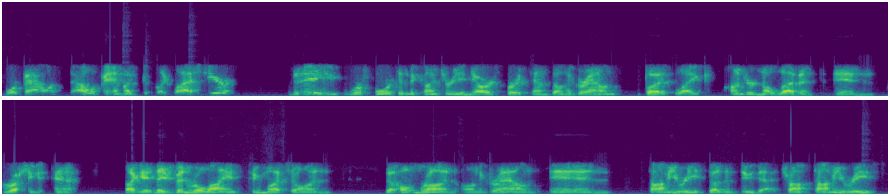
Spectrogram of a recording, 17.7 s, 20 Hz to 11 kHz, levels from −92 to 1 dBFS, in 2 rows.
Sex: male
